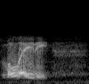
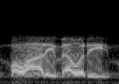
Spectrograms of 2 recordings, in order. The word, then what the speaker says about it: Milady: And my real last name is Milady, and which is everyone mispronounces as God knows what, Melody, on and on.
